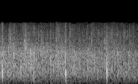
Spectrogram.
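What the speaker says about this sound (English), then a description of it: "Let's have a round of applause for Team JLT" An audience at a business presentation claps steadily for a brief moment, a dense burst of applause from a room full of people.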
